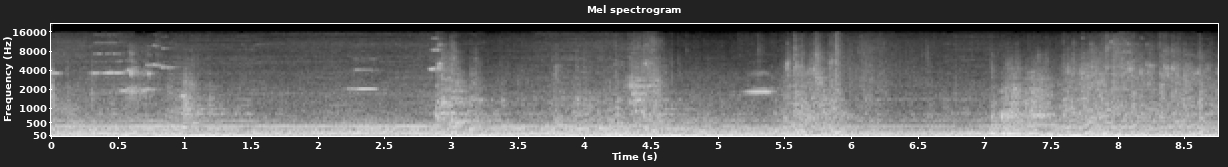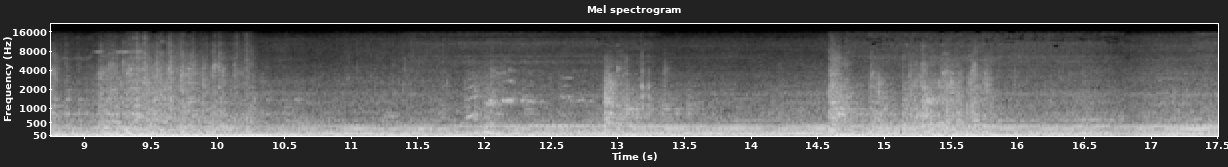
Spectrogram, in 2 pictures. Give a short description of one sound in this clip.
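A diesel excavator engine rumbles steadily up close.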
